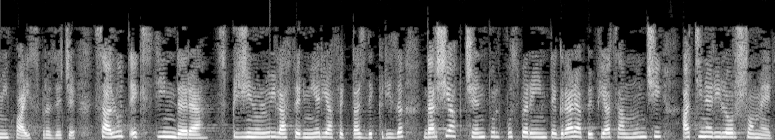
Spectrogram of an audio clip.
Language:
Romanian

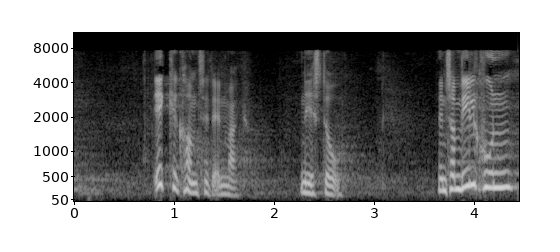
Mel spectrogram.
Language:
Danish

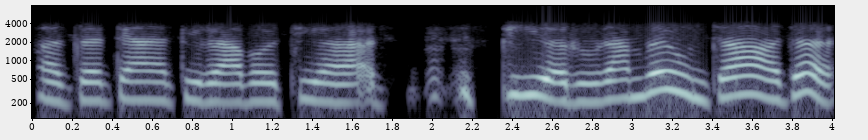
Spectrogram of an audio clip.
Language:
Nepali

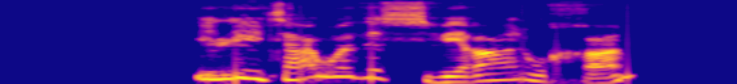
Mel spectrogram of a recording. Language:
Kabyle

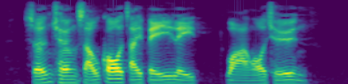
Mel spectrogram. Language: Cantonese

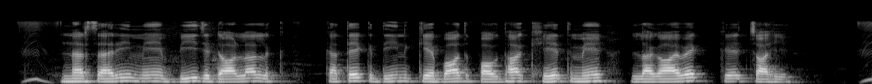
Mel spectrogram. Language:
Maithili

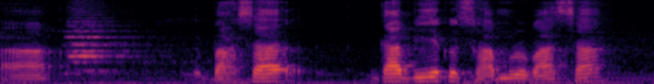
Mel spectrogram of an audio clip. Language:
Nepali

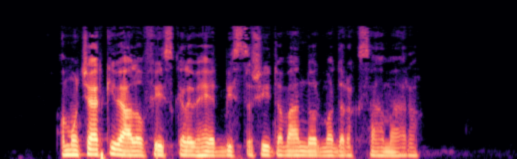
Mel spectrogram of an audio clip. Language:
Hungarian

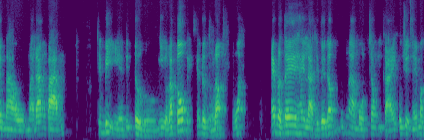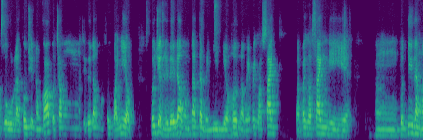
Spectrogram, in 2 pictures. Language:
Vietnamese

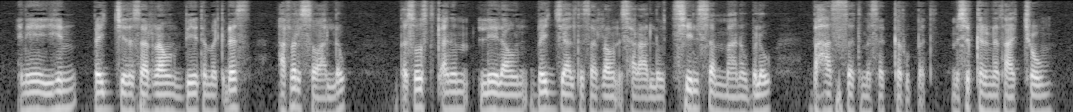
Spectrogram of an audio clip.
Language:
Amharic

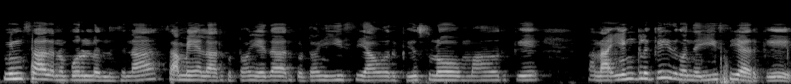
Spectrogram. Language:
Tamil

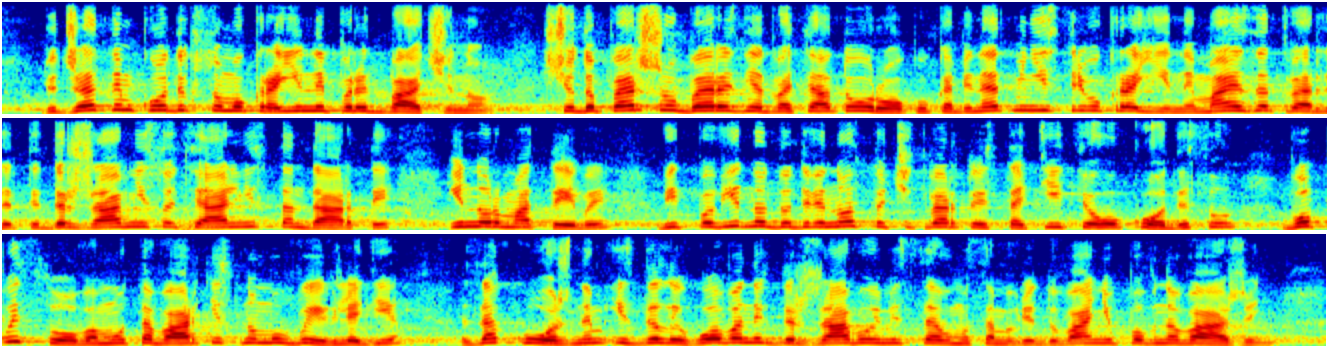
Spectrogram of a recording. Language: Ukrainian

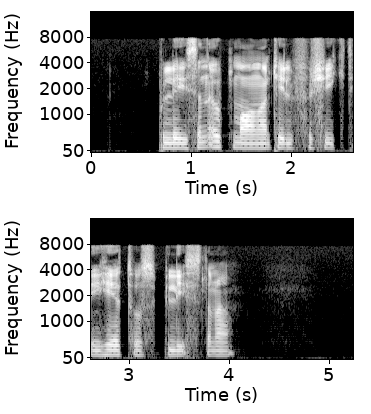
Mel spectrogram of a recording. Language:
Swedish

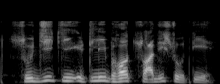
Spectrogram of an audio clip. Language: Hindi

